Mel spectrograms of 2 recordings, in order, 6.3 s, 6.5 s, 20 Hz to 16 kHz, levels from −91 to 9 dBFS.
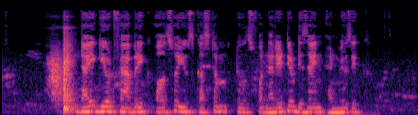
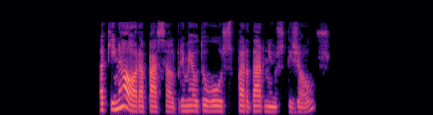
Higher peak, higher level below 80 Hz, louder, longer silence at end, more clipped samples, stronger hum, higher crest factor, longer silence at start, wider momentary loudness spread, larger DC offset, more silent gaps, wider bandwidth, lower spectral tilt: about the same, -2 dBFS vs -4 dBFS; first, -54 dBFS vs -70 dBFS; about the same, -23 LUFS vs -23 LUFS; second, 0.85 s vs 1.6 s; neither; neither; about the same, 22 dB vs 22 dB; second, 0.1 s vs 1.5 s; about the same, 12 LU vs 14 LU; neither; second, none vs 3.53-3.57 s; first, 11.5 kHz vs 8.2 kHz; about the same, -5.5 dB/octave vs -5 dB/octave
